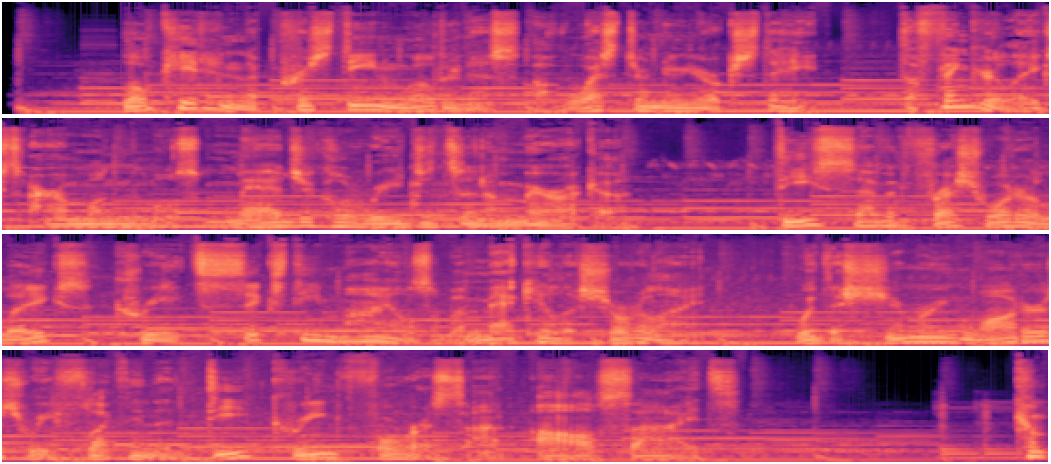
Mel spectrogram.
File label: Narration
